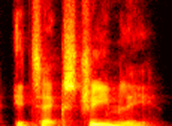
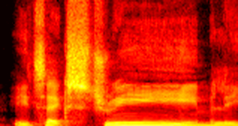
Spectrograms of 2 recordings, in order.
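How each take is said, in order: First: Extremely is said flat, without extra length. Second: Extremely is longer, louder and higher in pitch. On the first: The speaker calls it wrong. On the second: The speaker calls it right. "We make it longer. We increase the volume and the pitch"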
